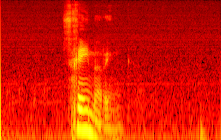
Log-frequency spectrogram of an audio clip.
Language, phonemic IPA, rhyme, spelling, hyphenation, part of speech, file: Dutch, /ˈsxeː.mə.rɪŋ/, -eːmərɪŋ, schemering, sche‧me‧ring, noun, Nl-schemering.ogg
- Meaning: dusk, twilight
